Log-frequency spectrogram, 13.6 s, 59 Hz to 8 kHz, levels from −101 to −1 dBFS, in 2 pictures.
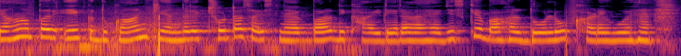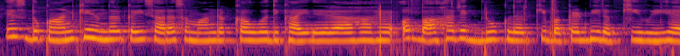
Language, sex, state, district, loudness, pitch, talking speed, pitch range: Hindi, female, Bihar, Lakhisarai, -30 LUFS, 245 Hz, 205 wpm, 230-260 Hz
